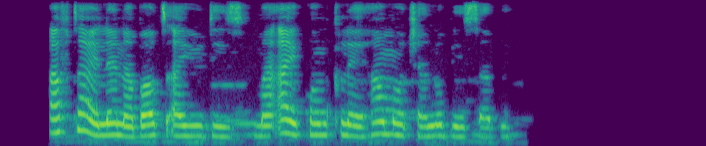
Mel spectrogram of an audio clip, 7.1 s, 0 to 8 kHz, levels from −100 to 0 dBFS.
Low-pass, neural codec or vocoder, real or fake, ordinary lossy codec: 7.2 kHz; none; real; Opus, 64 kbps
